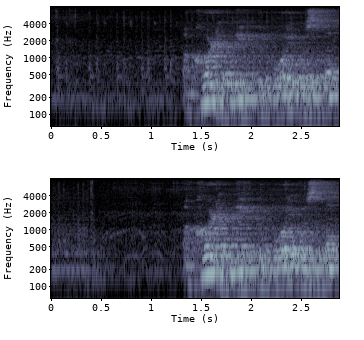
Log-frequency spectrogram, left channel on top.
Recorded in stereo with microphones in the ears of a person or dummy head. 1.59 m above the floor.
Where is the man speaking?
30° left (ahead or behind), 4.5 m.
